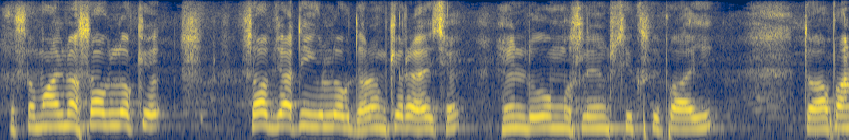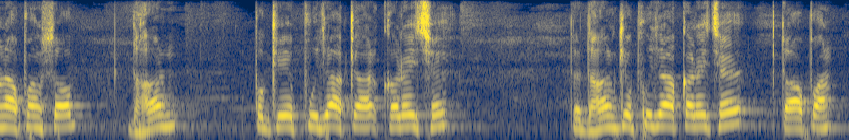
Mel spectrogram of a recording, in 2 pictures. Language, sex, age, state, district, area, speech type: Maithili, male, 60+, Bihar, Madhepura, urban, spontaneous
